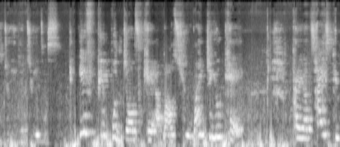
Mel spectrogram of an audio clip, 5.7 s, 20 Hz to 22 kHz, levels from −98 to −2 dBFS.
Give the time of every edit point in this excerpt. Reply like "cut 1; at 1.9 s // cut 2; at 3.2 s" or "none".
cut 1; at 1.1 s // cut 2; at 4.2 s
